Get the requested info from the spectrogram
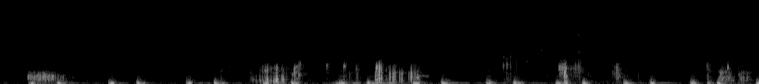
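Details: Own recording of heartbeat and digestion from stomach to intestines: low gurgles and rumbles over soft regular heartbeat thumps; normal bowel sounds.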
